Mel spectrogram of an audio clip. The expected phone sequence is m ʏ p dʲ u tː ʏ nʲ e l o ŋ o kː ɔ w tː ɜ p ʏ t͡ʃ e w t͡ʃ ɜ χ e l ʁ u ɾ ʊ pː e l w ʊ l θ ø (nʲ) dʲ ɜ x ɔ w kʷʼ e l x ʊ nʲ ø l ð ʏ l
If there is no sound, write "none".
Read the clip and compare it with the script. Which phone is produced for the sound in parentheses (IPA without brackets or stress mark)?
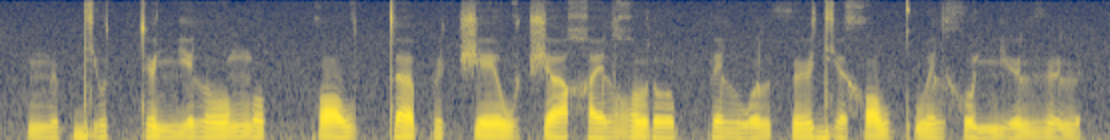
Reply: none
